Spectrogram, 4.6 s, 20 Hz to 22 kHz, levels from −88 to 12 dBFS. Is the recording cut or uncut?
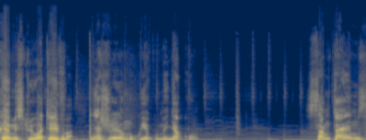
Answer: cut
